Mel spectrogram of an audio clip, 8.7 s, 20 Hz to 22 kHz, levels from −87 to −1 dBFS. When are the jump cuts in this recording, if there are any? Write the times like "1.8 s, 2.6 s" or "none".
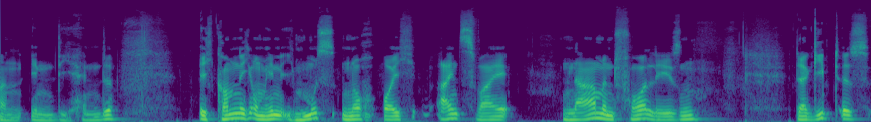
none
